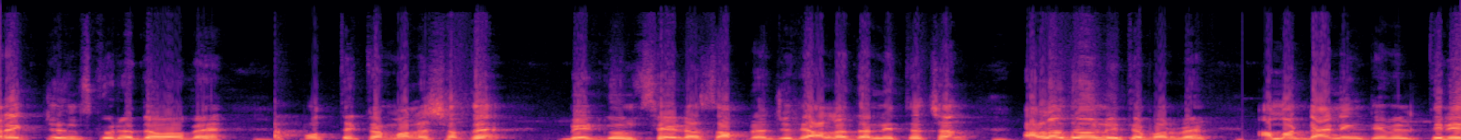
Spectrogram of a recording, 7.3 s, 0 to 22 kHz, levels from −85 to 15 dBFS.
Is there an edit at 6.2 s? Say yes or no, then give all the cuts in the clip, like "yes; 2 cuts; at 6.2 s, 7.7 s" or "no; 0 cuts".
yes; 2 cuts; at 1.4 s, 6.2 s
